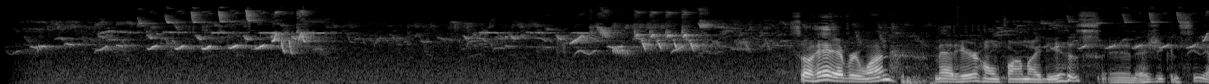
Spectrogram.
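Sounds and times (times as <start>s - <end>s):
birds singing: 0.0s - 12.0s.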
